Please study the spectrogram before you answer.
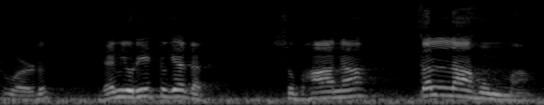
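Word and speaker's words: سبحانك اللهم: Then you read together, Subhana Kallahumma. You join kaf with the lam here. Okay, Subhanaka, kaf has a zabar. So you join that kaf with this lam and don't pronounce this alif in between.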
